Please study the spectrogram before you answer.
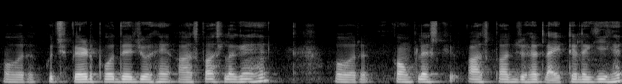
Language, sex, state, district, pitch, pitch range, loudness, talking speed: Hindi, male, Bihar, Araria, 120 Hz, 115-120 Hz, -19 LUFS, 165 wpm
